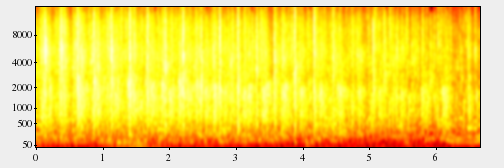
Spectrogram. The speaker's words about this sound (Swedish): Stora applåd till, va?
